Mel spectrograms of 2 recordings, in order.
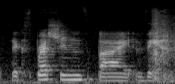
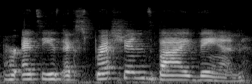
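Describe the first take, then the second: First: Expressions by Van, slow and softer, each word spelled out; softly repeating the shop name for viewers; slow careful repeat. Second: Said in the usual way. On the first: Real, not acted. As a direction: repeat the name slowly and softly so they catch it. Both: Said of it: "So if you wanna check her out".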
